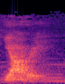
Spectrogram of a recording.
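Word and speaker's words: ירא: Another word that's used in the Old Testament in Hebrew is pronounced yari, which is to stand in awe and reverence and respect of God.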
